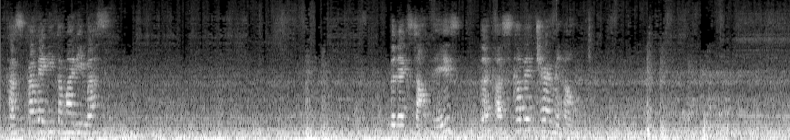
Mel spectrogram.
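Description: A train rumbles with a low, steady hum.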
